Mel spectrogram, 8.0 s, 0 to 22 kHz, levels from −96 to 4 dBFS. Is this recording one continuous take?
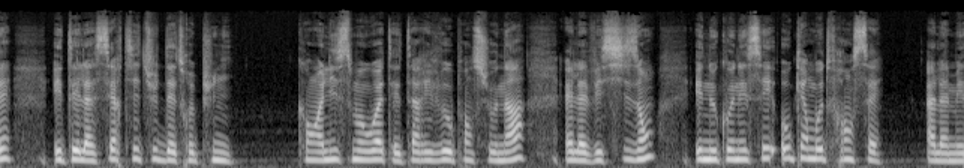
yes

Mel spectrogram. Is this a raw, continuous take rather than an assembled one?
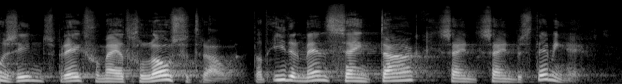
no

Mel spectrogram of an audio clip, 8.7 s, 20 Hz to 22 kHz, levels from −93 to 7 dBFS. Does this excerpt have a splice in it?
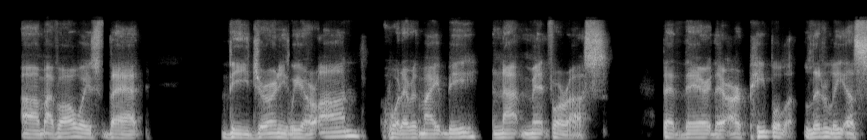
yes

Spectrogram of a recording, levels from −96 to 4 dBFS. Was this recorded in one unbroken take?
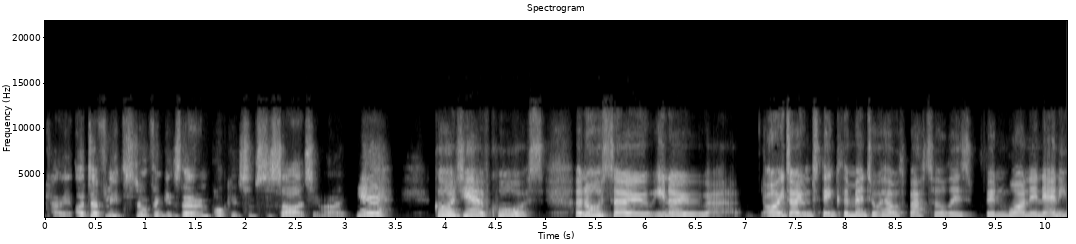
yes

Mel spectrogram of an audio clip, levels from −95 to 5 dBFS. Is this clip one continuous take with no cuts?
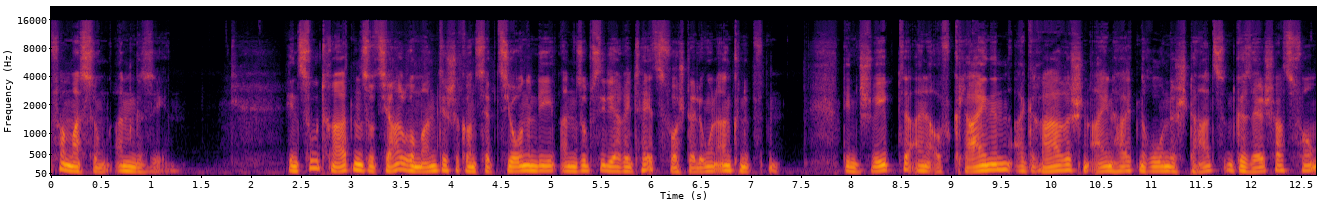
no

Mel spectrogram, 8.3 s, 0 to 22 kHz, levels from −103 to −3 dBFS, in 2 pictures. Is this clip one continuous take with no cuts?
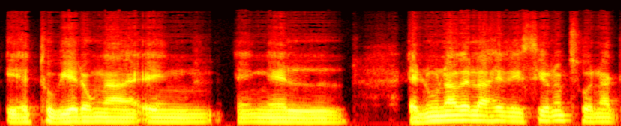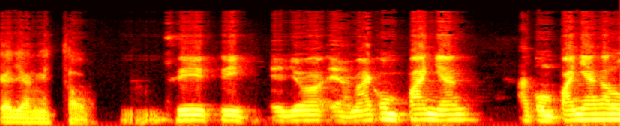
no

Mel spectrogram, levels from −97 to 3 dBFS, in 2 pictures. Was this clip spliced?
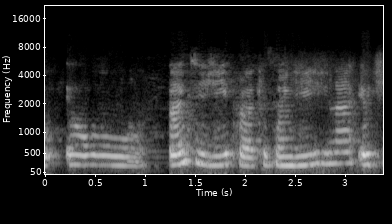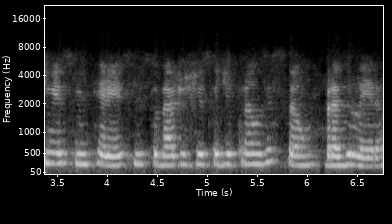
no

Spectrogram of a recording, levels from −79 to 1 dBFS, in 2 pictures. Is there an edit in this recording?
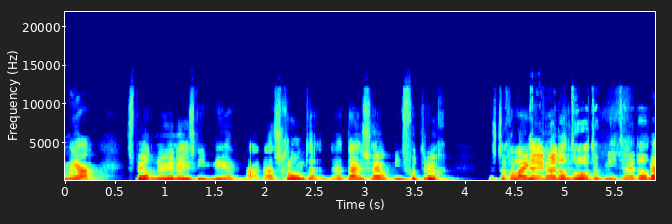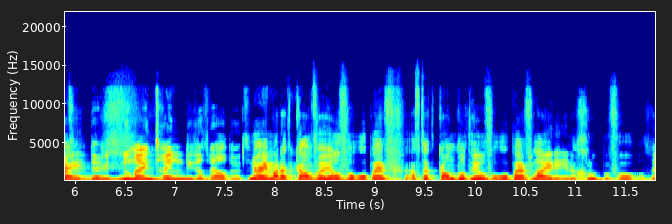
no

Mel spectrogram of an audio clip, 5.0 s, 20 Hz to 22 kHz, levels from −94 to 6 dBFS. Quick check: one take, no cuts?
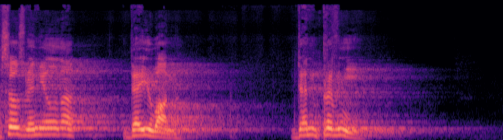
yes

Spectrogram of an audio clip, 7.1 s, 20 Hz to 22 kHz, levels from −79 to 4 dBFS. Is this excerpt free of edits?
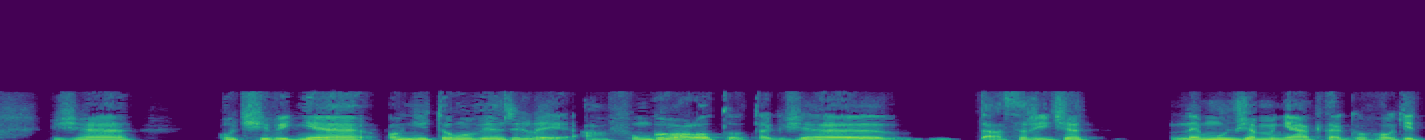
yes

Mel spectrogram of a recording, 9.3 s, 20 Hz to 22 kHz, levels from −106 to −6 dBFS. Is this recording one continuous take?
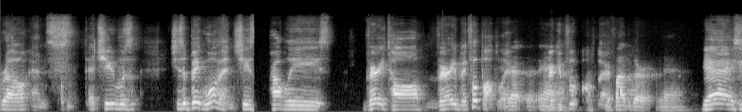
no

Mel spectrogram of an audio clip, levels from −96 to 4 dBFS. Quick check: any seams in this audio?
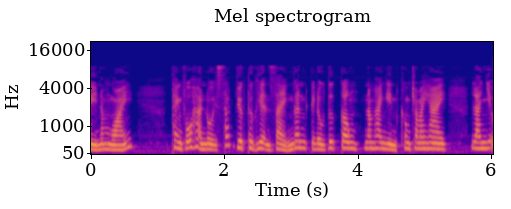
yes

